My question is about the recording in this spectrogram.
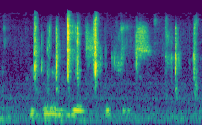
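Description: Typing on a computer keyboard: a quick, uneven run of key clicks, several a second.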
